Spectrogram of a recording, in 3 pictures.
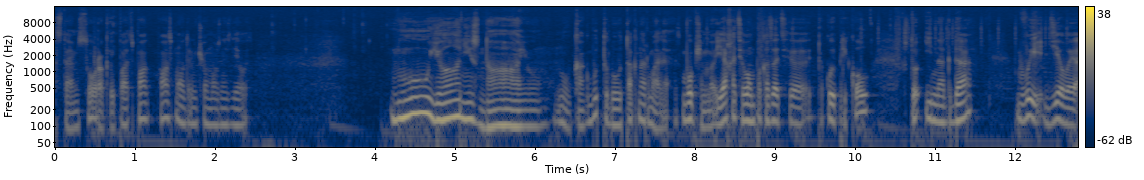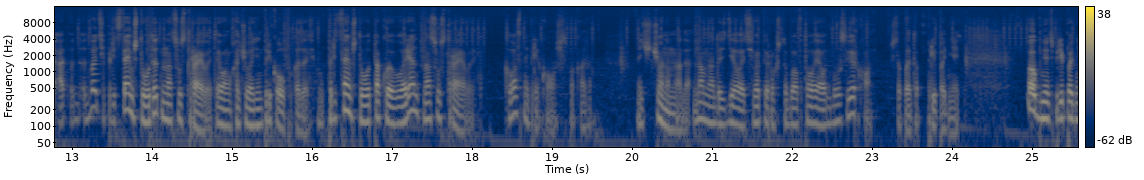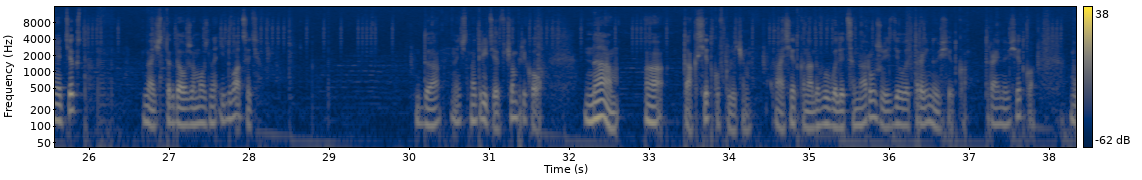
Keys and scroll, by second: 2.9 ctrl+shift+4, 4.3 ctrl+shift+4, 30.5 ctrl+shift+4, 32.8 ctrl+shift+4, 33.2 ctrl+shift+3.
